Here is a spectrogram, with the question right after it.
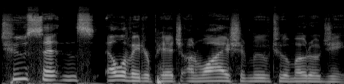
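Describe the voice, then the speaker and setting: A man with an American accent, fairly high in pitch, with lively intonation at a moderate pace, in a very clean recording with a silent background. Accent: Midwestern accent, others notice it. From US Midwest. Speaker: tech live streamer. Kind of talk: live stream chat reading comments. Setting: live stream. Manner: casual, filler-heavy.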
